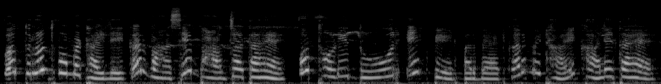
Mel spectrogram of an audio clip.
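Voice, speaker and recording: A woman narrates a children's story in a very high voice. Her pitch moves in lively swings. The recording is dry, though she sits a little away from the mic. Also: a little slow, no room sound, distant mic.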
